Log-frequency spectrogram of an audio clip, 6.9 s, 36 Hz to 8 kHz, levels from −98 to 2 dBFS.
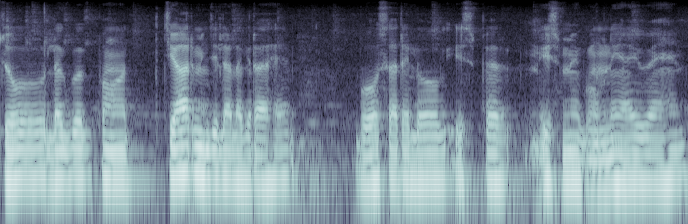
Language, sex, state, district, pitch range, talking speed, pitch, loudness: Hindi, male, Rajasthan, Bikaner, 100-105 Hz, 155 wpm, 100 Hz, -18 LUFS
